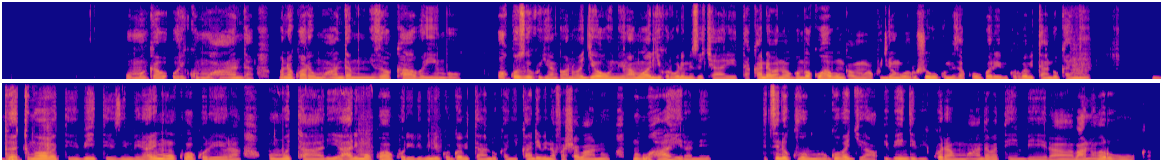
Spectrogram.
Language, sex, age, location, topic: Kinyarwanda, male, 18-24, Nyagatare, government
